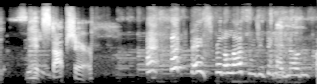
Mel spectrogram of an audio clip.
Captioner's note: laughs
